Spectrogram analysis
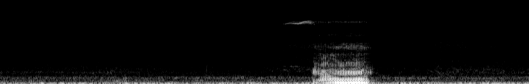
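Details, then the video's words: Yoda, a male Boston Terrier in deep sleep on his back, gives a single deep, rumbling snore over a low steady hum. "Yoda the Boston terrier deep sleeping on his back and snoring"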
